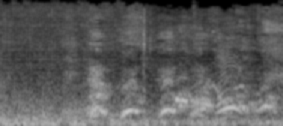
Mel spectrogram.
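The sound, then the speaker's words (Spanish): Dogs barking at a vehicle: a quick run of several high, sharp yips and barks over a dense, noisy rumble. “Perros que le siguen, perros que le ladran, que lo escoltan o que casi acaban bajo las ruedas.”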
